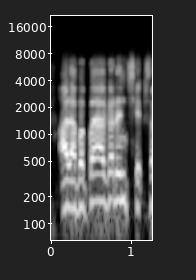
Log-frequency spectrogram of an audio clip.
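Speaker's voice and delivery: ordinary delivery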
